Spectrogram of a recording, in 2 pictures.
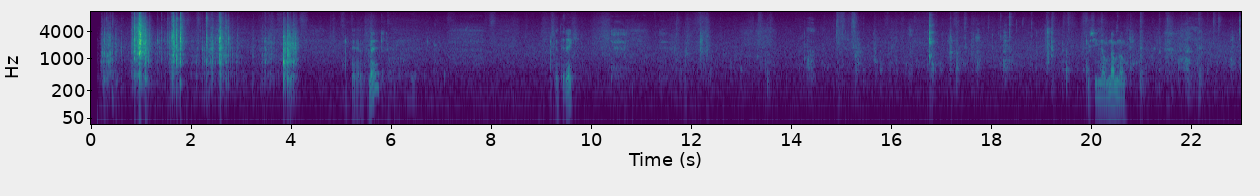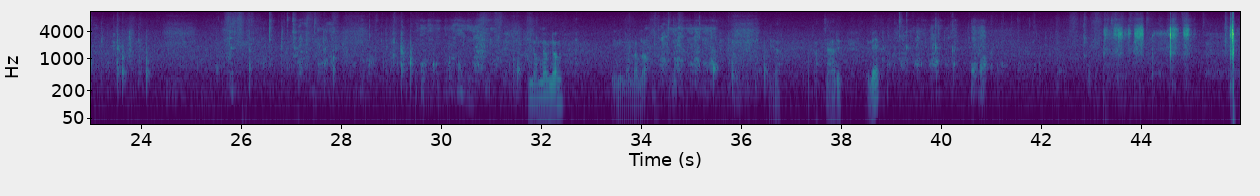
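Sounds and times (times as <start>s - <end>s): dog claws clicking on tiled floor: 0.2s - 4.2s
dog mouth clicks: 42.9s - 45.0s, 45.7s - 45.9s.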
